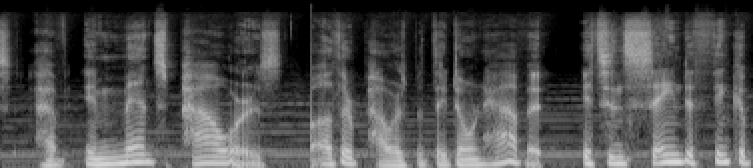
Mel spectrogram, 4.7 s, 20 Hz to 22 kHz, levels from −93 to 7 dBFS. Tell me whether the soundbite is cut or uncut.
cut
